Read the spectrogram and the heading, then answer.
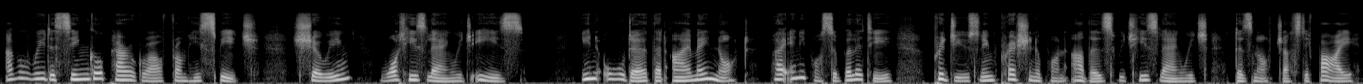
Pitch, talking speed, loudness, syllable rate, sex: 185 Hz, 150 wpm, -21 LUFS, 4.9 syllables/s, female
